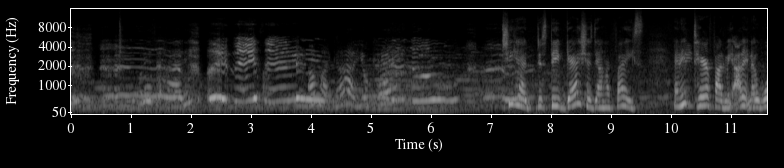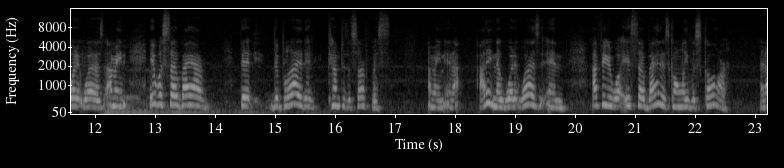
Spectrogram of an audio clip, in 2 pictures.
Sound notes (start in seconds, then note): 0.0 crying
